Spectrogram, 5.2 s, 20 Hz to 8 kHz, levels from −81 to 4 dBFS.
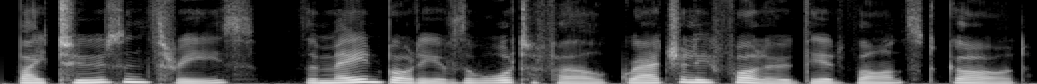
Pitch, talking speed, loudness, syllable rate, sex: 185 Hz, 175 wpm, -16 LUFS, 5.1 syllables/s, female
